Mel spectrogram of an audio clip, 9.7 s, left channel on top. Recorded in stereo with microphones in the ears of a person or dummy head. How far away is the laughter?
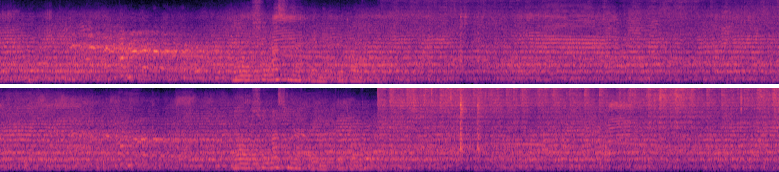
About 7 m.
